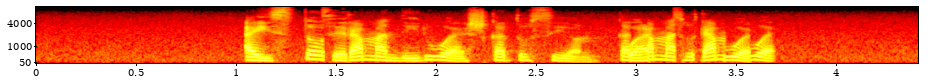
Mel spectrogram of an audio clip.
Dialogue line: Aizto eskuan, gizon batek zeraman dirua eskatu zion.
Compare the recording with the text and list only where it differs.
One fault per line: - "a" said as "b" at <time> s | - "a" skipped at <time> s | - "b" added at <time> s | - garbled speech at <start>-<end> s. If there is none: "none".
- "eskuan gizon batek" skipped at 1.4 s
- garbled speech at 2.9-3.7 s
